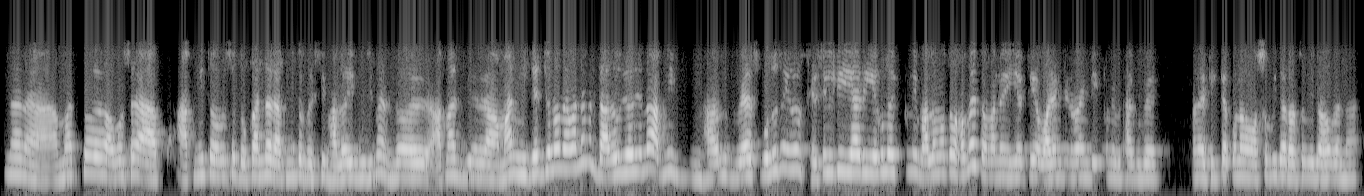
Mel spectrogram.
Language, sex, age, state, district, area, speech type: Bengali, male, 18-30, West Bengal, Paschim Bardhaman, urban, conversation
